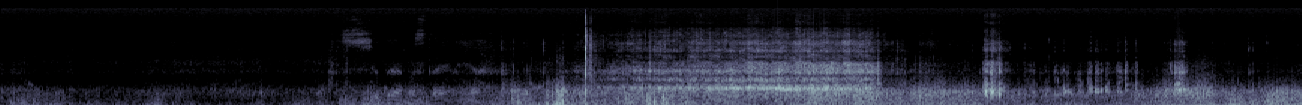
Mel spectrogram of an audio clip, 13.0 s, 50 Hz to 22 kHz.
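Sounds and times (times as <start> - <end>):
ice auger grinding through ice: 5.8 - 9.2.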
